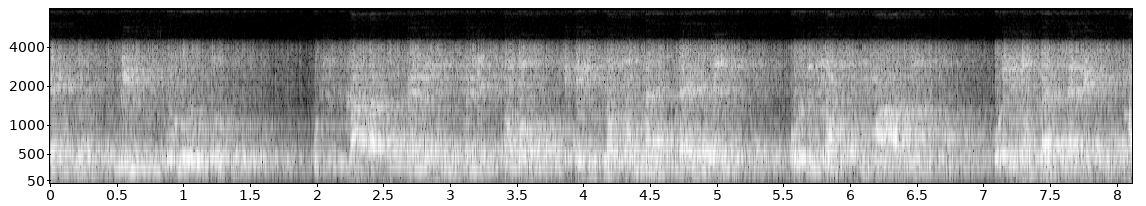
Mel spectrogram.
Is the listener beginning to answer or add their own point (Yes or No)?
No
